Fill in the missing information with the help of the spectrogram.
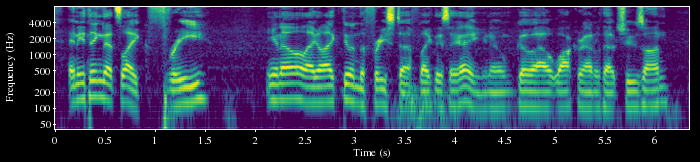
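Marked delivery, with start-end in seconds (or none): none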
